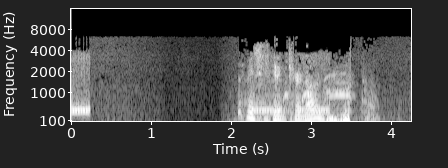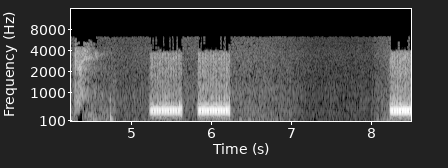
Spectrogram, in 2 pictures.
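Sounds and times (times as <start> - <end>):
telephone ringing tone heard down the line during a call: 0.0 - 0.3, 5.2 - 6.3, 8.2 - 8.5
speech: 2.1 - 3.5.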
